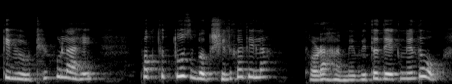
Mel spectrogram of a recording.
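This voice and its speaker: A woman voicing a cocky young man who loudly taunts a couple in a cafe. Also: sits high, expressive, moderate pace. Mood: mocking. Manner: mocking, loud taunts.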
